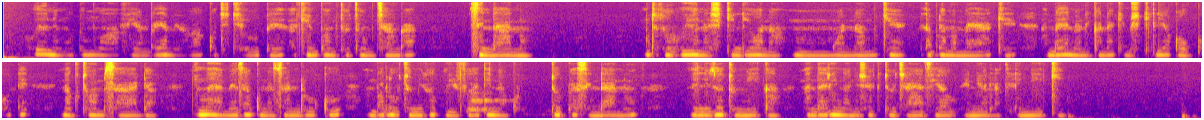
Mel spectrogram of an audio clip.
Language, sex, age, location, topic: Swahili, female, 18-24, Kisii, health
